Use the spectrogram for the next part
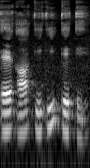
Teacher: अव्रतमुखी होता है, स्वरों का उच्चारण करते समय होठ गोलाकार नहीं होते हैं।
